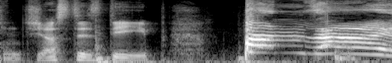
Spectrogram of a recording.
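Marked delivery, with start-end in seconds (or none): 1.6-2.6 loud, high whoop; gleeful battle cry. Acted. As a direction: yell it as you leap in. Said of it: "Azura cried out".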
